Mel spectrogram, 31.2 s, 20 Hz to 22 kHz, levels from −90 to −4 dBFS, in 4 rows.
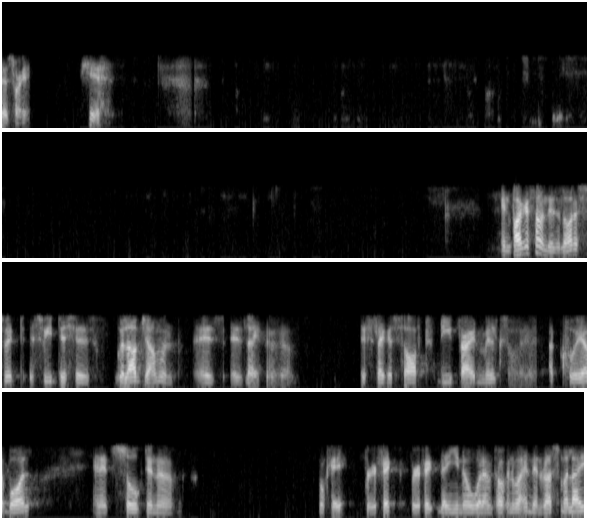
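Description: Throughout, the speech sounds thin, buzzy and synthetic, confined to roughly 250 Hz to 3.6 kHz with nothing above. This is the AMR narrowband mobile codec under heavy strain. The pulse-driven vocal tract model is working with very few bits, which fits a low rate around 6 kbps. The voice keeps its outline but loses its natural grain.

At 0.30 to 0.36 s and 2.40 to 2.58 s, the sound smears, stretches into a warbling hum and sags toward silence before recovering rough and weak. Right after "jamun is is", at 18.90 to 19.39 s, and again at 22.30 to 22.76 s, the same breakup returns as a series of dips and warbles. These are lost AMR speech frames. Each time, the decoder replays its last good pitch and vocal tract settings at falling gain. The longest gaps, about 0.1 to 0.16 s, fade almost fully out.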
